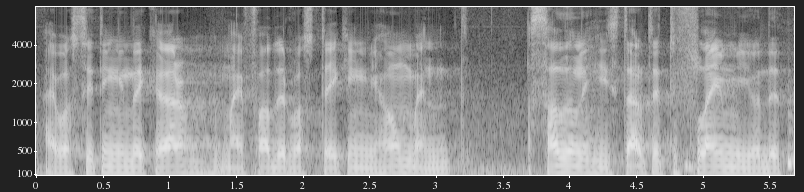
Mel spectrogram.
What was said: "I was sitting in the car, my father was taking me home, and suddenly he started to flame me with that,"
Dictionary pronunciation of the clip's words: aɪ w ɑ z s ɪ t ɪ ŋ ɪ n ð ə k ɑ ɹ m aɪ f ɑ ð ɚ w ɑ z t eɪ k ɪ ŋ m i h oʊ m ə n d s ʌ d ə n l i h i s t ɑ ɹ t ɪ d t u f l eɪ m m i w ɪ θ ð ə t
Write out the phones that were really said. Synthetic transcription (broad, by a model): aɪ w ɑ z s ɪ t ɪ ŋ ɪ n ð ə k ɑ ɹ m aɪ f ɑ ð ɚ w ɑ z t eɪ k ɪ ŋ m i h oʊ m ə n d s ʌ d ə n l i h i s t ɑ ɹ t ɪ d t u f l eɪ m m i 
